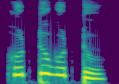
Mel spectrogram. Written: ಹಿಟ್ಟುಗುಟ್ಟು

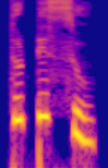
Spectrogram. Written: ತುಟ್ಟಿsಸು

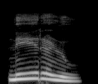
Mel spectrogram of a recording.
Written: ನೇರಳು

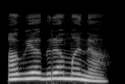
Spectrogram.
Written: ಅವ್ಯಗ್ರಮನ

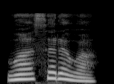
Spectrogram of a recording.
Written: ವಾಸರವ

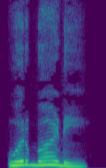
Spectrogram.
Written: ಒರ್ಬಾಡಿ

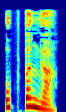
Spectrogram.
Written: ಉಪ್ಪ್ಪಂಗ

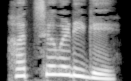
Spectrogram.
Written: ಹಚ್ಚವಡಿಗೆ

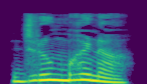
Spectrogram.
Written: ಜೃಂಭಣ

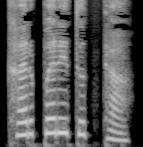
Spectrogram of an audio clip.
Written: ಖರ್ಪರಿತುತ್ಥ

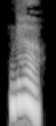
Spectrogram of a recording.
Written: ಠೂ

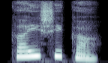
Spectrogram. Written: ಕೌಶಿಕಿ

